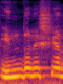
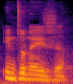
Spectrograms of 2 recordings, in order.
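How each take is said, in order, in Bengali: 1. 'd' হলো একটি নরম দন্ত্য ধ্বনি। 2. 'd' হলো একটি শক্ত দন্তমূলীয় ধ্বনি। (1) "ইন্দোনেশিয়া না বলে" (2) "বলবো ইন্ডো"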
